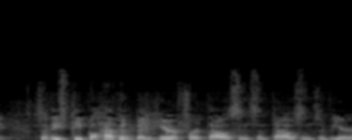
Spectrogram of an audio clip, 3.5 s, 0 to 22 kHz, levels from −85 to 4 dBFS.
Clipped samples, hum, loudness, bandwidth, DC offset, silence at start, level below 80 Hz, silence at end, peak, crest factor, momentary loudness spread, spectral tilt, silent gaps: under 0.1%; none; -29 LUFS; 11.5 kHz; under 0.1%; 0 s; -74 dBFS; 0 s; -12 dBFS; 18 dB; 9 LU; -7 dB/octave; none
